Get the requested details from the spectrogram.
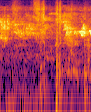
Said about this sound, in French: les oiseaux qu'on entend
